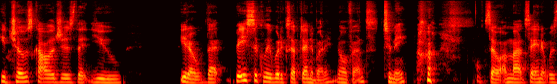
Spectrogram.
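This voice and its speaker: An unremarkable speaking voice with an American accent, fairly quick with ordinary pitch variation, on a very clean recording with a silent background. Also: woman. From New Jersey, US. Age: 60s. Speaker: therapist and author. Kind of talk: interview conversation.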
